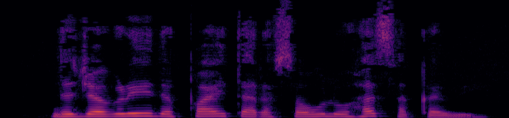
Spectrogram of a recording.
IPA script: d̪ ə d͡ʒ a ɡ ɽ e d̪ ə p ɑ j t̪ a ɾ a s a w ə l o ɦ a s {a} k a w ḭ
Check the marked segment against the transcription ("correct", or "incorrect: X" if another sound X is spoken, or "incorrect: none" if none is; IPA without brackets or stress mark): correct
